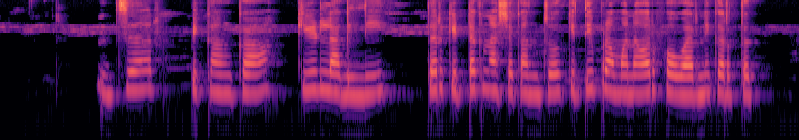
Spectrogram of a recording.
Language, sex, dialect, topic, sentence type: Marathi, female, Southern Konkan, agriculture, question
